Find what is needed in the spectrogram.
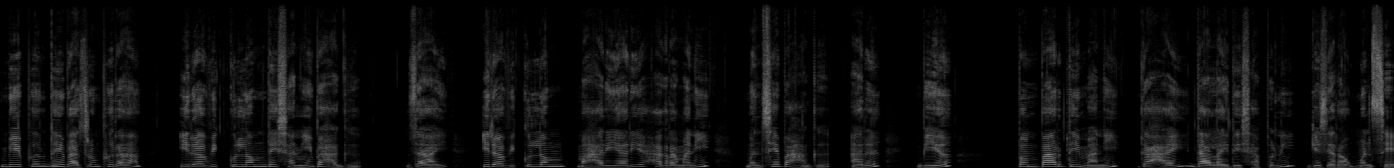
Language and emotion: Bodo, neutral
